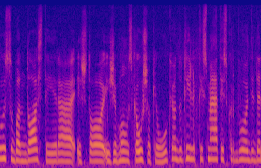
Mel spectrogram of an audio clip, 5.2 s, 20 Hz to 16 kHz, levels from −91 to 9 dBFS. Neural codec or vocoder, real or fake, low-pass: none; real; 14.4 kHz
